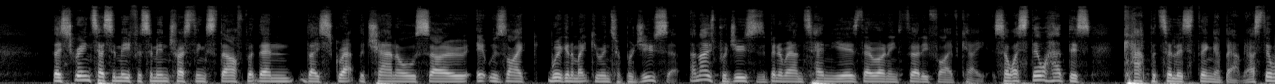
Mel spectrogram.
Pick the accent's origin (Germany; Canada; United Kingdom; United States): United Kingdom; East of England; So I grew up in a place near Watford.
